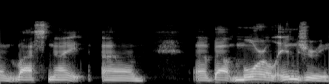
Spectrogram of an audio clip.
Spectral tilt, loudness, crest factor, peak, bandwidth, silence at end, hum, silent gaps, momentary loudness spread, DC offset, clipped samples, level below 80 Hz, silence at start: -5 dB/octave; -19 LUFS; 12 dB; -6 dBFS; 8 kHz; 0 s; none; none; 8 LU; under 0.1%; under 0.1%; -68 dBFS; 0 s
